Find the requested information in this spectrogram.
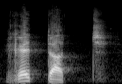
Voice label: "raitatte", patois jura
